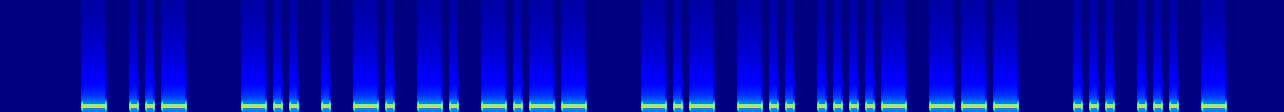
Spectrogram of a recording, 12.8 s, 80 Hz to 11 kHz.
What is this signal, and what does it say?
Morse code, heard as a keyed tone, about 15 wpm, 700 Hz. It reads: TU DENNY KD4O SST
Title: K1USN SST QSO Practice - 15wpm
